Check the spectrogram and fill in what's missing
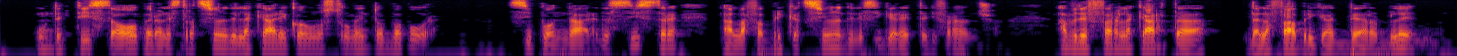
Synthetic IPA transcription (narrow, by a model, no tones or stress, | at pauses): und̪ent̪ist̪aɔːpeɾalest̪ɾat̪sːjoːned̪elːakaːɾekonunost̪ɾumɛnt̪oavːapoːɾe | sipwɔand̪a̰ːɾḛad̪asːist̪eɾe | alːafabɾikat̪sːjoːned̪elːesiɡaɾɛt̪ːed̪ifɾʔant͡ʃḁ | avːed̪erfaːɾelakart̪a | d̪alːafabːɾikad̪earble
